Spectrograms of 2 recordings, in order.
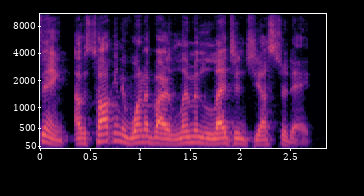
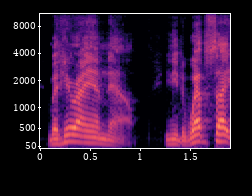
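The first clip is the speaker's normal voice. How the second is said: normal talking voice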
